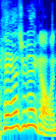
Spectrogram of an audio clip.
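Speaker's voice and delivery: high, bright mock hello to a stranger; friendly greeting. Preacher imitating his hello to a stranger, high and friendly. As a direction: chirp a cheerful hello.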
